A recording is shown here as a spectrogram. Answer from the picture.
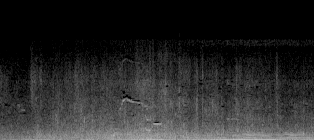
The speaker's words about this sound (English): Dark grey waves pound on pebbles in the half-light of a winter's day.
